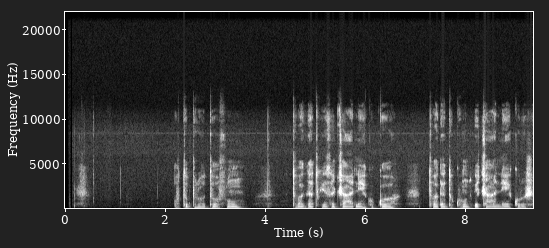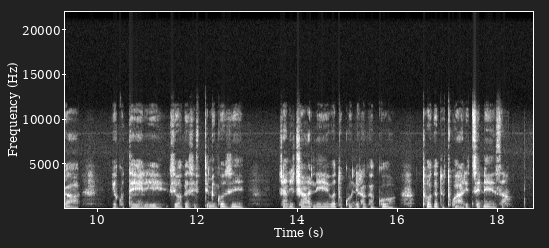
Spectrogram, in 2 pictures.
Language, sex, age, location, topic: Kinyarwanda, male, 18-24, Musanze, government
